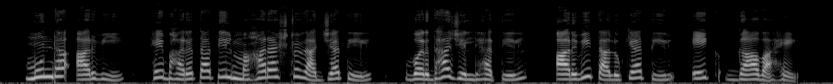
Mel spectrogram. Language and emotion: Marathi, neutral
